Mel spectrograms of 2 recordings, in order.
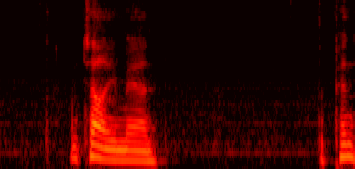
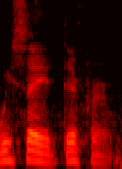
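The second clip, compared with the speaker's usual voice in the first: ordinary talk, nothing marked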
